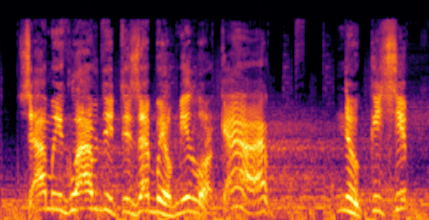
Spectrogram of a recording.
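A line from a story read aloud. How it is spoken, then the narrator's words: Falsely thin voice. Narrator (Russian): яга позвала фальшиво тонким голосом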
